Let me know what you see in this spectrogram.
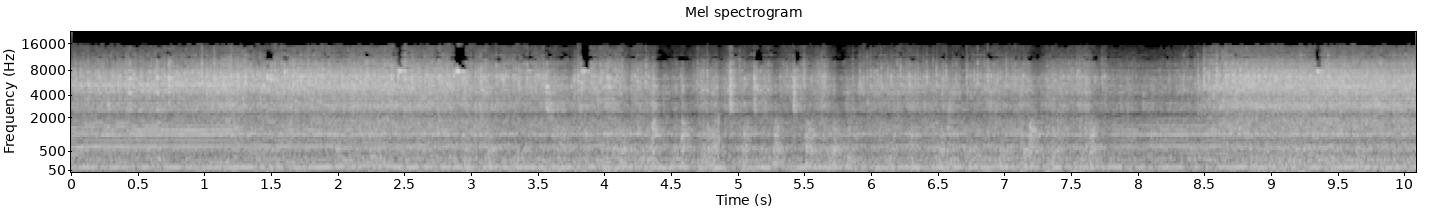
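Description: Demolition derby car's engine running loud, heard from inside the stripped cab, with short clanks and rattles from the gutted body as the car maneuvers.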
